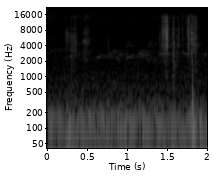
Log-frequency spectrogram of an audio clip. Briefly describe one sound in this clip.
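A finger brushes softly along a feather.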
